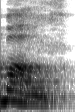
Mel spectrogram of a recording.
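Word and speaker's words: bough: Pronunciation are different, but spelling are almost same. O-U-G-H, O-U-G-H. When we read the words, we think that cuff will be matched with bow. But if we pronounce it, we will find that no, there is no rhyme between these two words.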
